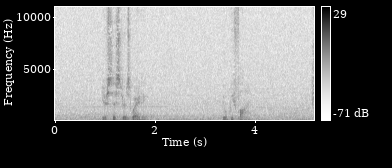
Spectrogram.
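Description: A man speaks calmly and briefly, close by.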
